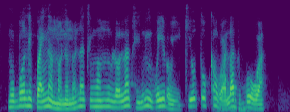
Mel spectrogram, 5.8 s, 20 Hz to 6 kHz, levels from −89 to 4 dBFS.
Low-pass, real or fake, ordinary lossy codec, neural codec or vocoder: 5.4 kHz; fake; AAC, 48 kbps; codec, 44.1 kHz, 2.6 kbps, DAC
